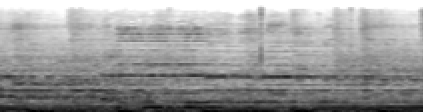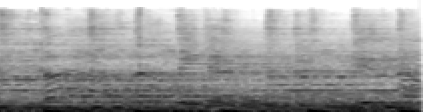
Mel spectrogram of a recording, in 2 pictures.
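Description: Live band music played through an arena sound system, heard from among the audience: sustained chords over a steady bass line.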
